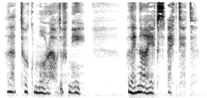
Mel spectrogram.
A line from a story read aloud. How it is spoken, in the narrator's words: she said softly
